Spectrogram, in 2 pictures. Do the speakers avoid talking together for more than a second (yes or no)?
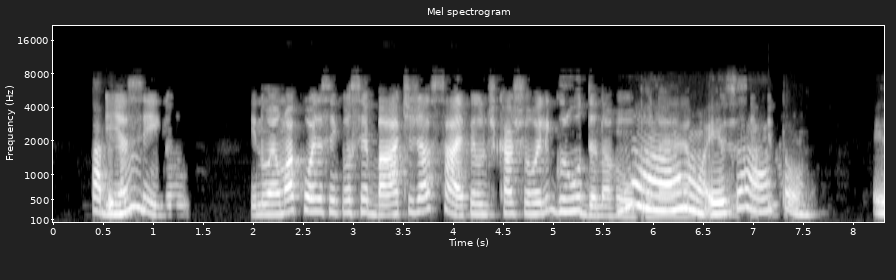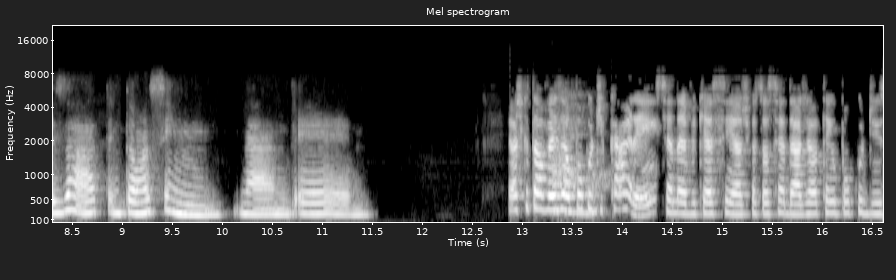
no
